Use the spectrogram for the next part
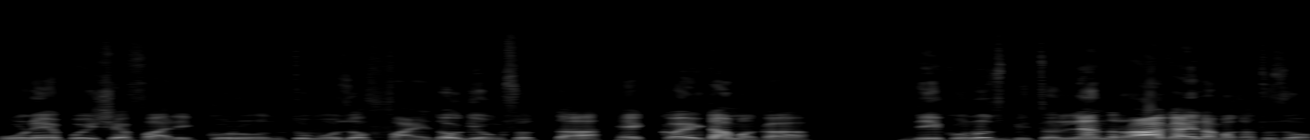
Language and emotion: Goan Konkani, angry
